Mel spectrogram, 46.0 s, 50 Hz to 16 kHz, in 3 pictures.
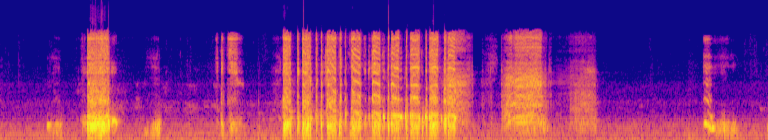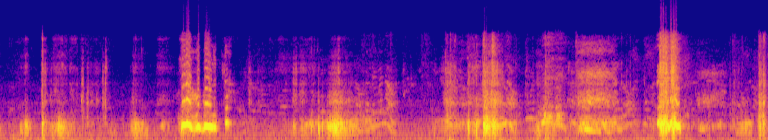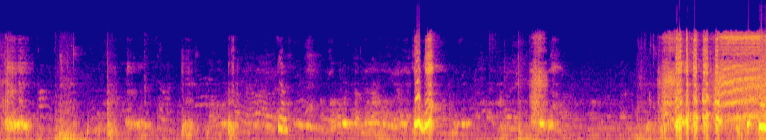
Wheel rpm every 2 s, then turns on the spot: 0, 0, 0, 0, 20, 40, 0, 0, 0, 0, 0, 0, 0, 0, 0, 0, 0, 0, 0, 0, 0, 0, 70.
10-12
